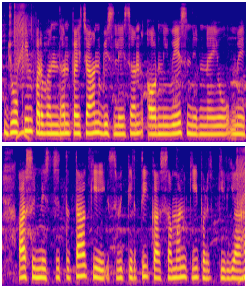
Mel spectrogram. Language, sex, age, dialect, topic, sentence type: Hindi, female, 31-35, Awadhi Bundeli, banking, statement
